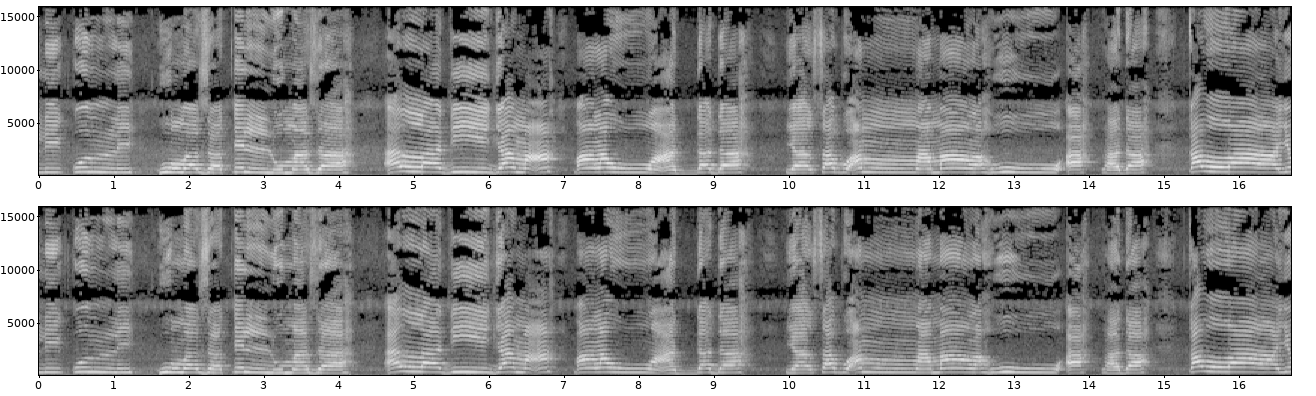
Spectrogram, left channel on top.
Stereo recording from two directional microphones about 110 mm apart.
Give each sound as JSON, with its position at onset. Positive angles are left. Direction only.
{"t": 0.1, "sound": "child singing", "side_deg": -20}
{"t": 3.7, "sound": "babbling", "side_deg": -20}
{"t": 5.9, "sound": "a sound", "side_deg": -25}
{"t": 7.2, "sound": "child singing", "side_deg": -20}
{"t": 13.3, "sound": "a sound", "side_deg": -20}
{"t": 14.2, "sound": "child singing", "side_deg": -15}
